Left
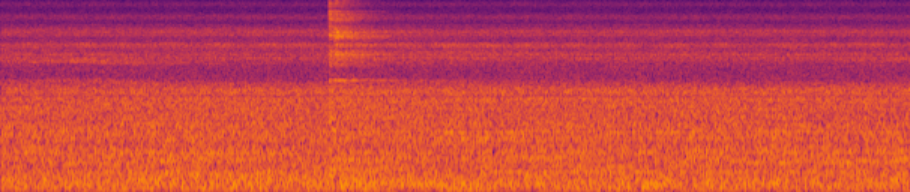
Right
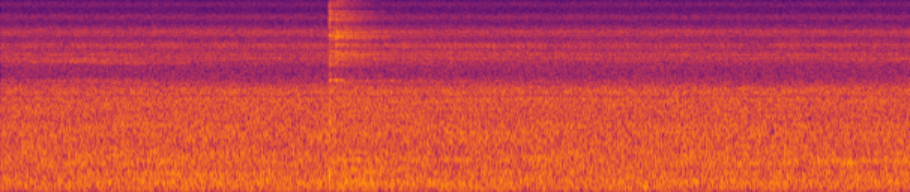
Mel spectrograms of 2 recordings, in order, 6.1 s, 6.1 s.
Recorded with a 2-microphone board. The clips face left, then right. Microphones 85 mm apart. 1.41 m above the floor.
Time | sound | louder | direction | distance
0.0 | an insect | even | 40° right (ahead or behind) | 3.5 m
2.2 | dishes clattering | right 2 dB | 65° right (ahead or behind) | 1.7 m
